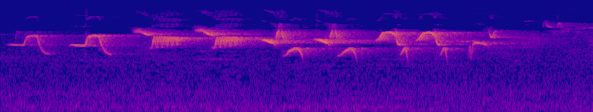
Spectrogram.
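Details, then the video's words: Indigo bunting singing in the wild near other calling birds including a house wren; a rapid sequence of high, sharp, paired and slurred notes runs almost continuously, fading toward the end. "Indigo Bunting Singing"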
